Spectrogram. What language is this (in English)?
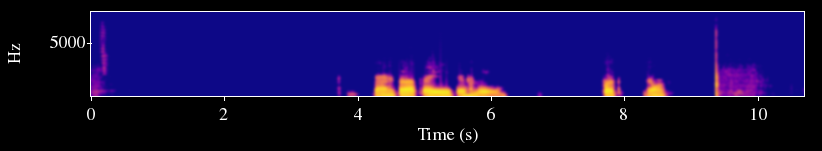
Punjabi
